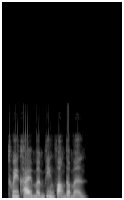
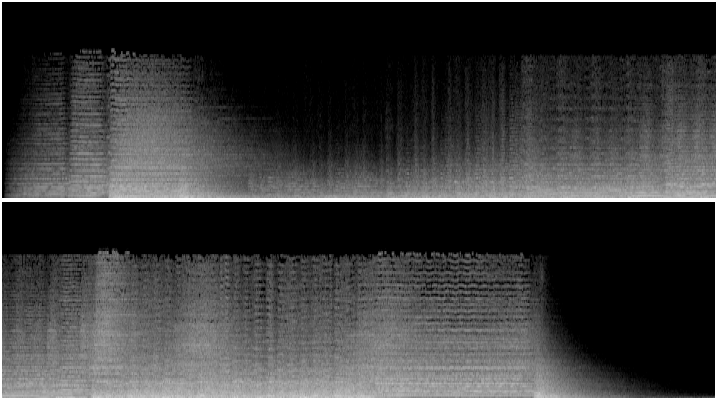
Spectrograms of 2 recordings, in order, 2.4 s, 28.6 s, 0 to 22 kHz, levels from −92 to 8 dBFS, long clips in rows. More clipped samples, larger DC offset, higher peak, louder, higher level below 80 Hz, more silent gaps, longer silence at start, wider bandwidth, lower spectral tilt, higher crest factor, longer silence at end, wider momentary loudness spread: neither; neither; about the same, -4 dBFS vs -2 dBFS; second, -24 LUFS vs -20 LUFS; second, -60 dBFS vs -34 dBFS; neither; second, 0.05 s vs 0.35 s; second, 8.4 kHz vs 16.5 kHz; about the same, -5 dB/octave vs -4.5 dB/octave; about the same, 22 dB vs 18 dB; second, 0.7 s vs 2.3 s; second, 12 LU vs 18 LU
